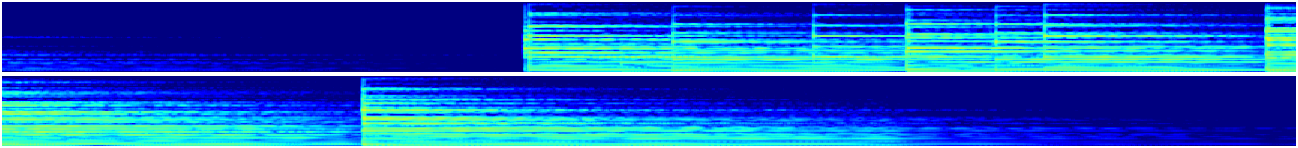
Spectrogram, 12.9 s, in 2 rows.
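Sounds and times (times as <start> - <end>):
Rhodes electric piano: 2.6 - 12.4.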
